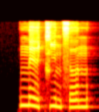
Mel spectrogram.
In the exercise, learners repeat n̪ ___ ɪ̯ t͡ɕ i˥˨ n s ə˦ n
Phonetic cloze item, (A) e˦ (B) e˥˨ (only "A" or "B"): B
